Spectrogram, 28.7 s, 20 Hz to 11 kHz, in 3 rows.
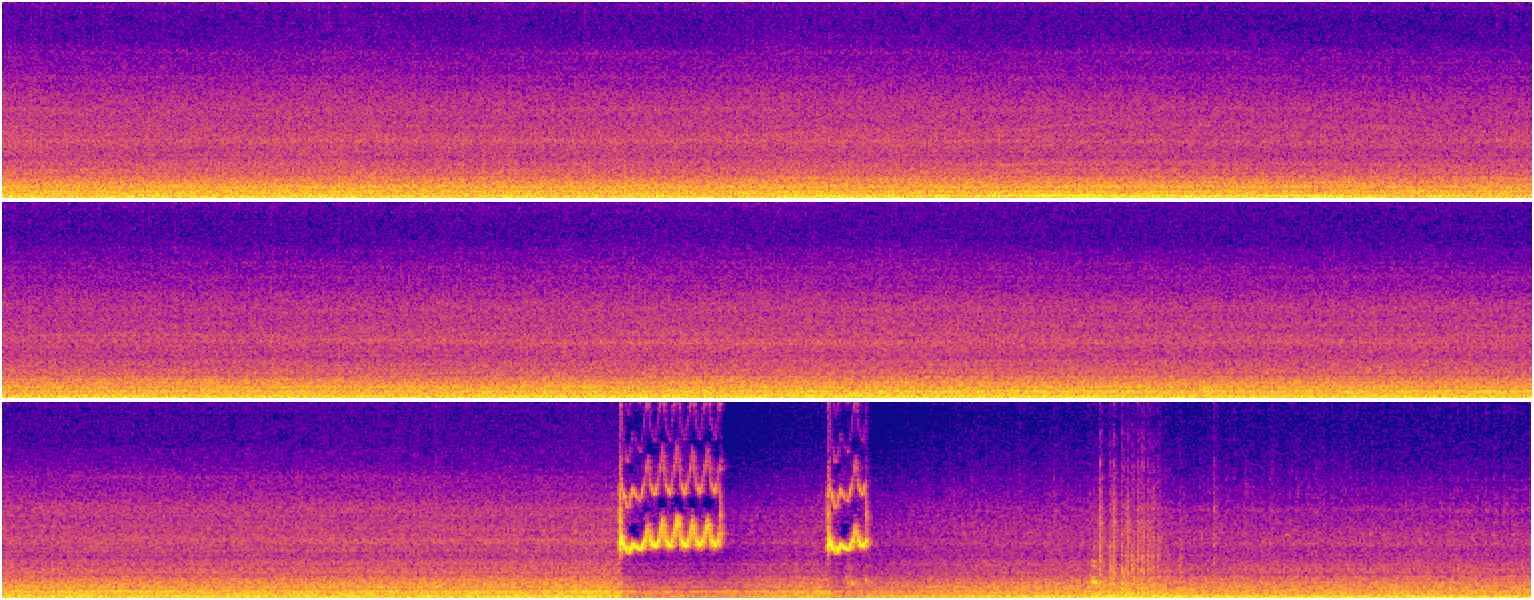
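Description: SportCruiser light aircraft's Rotax 912 engine and propeller running steadily in the cockpit on final approach and through the landing. Near the end come two short high-pitched squeals about a second and a half apart, and the engine noise drops briefly before coming back up.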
